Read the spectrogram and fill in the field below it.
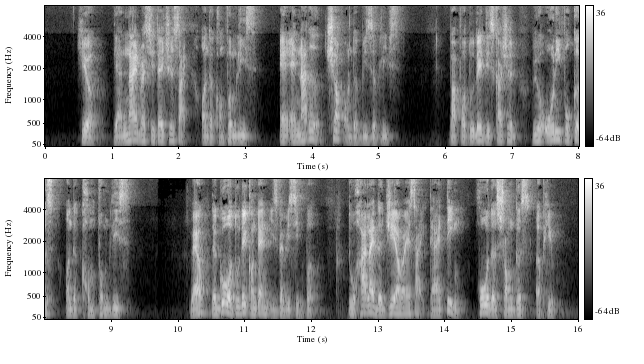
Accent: Bedok, Singapore; born there; I was born in Bedok. I'm a Bedok boy.

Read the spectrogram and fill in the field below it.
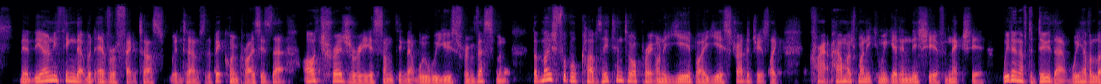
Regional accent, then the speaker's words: Bedford, East of England, United Kingdom; But look, I'm from Bedford. I've lived here my whole life.

